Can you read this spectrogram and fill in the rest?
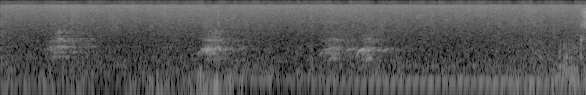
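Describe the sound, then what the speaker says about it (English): A dog barking outdoors at a home, several faint, distant barks spaced irregularly over a low steady engine rumble. "That's my dog right there barking."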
